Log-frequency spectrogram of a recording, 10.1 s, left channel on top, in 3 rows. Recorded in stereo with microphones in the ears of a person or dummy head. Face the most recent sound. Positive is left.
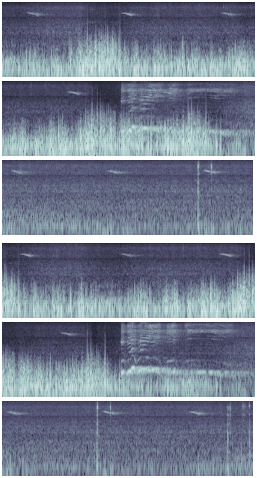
turn(degrees=-65)  # may be behind; listen again after turning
